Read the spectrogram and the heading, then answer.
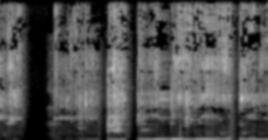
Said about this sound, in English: This is an old bartender trick. When you're at your tailgate, just pour it back and forth. We got our main drink glass with the OJ.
